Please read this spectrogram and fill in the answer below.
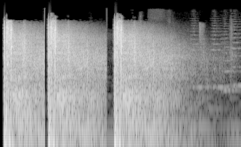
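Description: Intro sound effects: three heavy cinematic impact hits within the first two seconds, each with a long fading tail, the last dying away near the end under faint held tones.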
